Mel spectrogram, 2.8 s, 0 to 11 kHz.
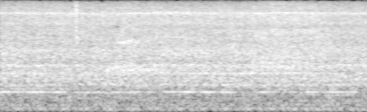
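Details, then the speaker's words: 2009 Mini 1.6 after cleaning a Vanos solenoid blocked by metal filings: quiet, steady idle with an even hum and no hunting or stumbling; the code has not come back and it runs much better. "so yeah she's running lots better"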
